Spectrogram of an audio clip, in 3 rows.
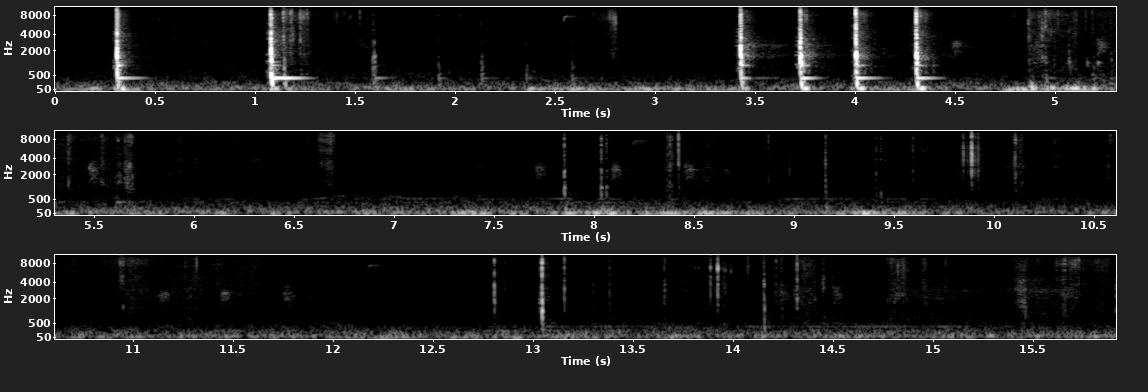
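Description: A wooden baton striking the spine of a Lionsteel M2M knife, six sharp knocks in the first four and a half seconds, the last four in quick succession. After that comes only the faint scraping and ticking of the blade carving a small notch into a stick, with one more sharp click near the end.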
